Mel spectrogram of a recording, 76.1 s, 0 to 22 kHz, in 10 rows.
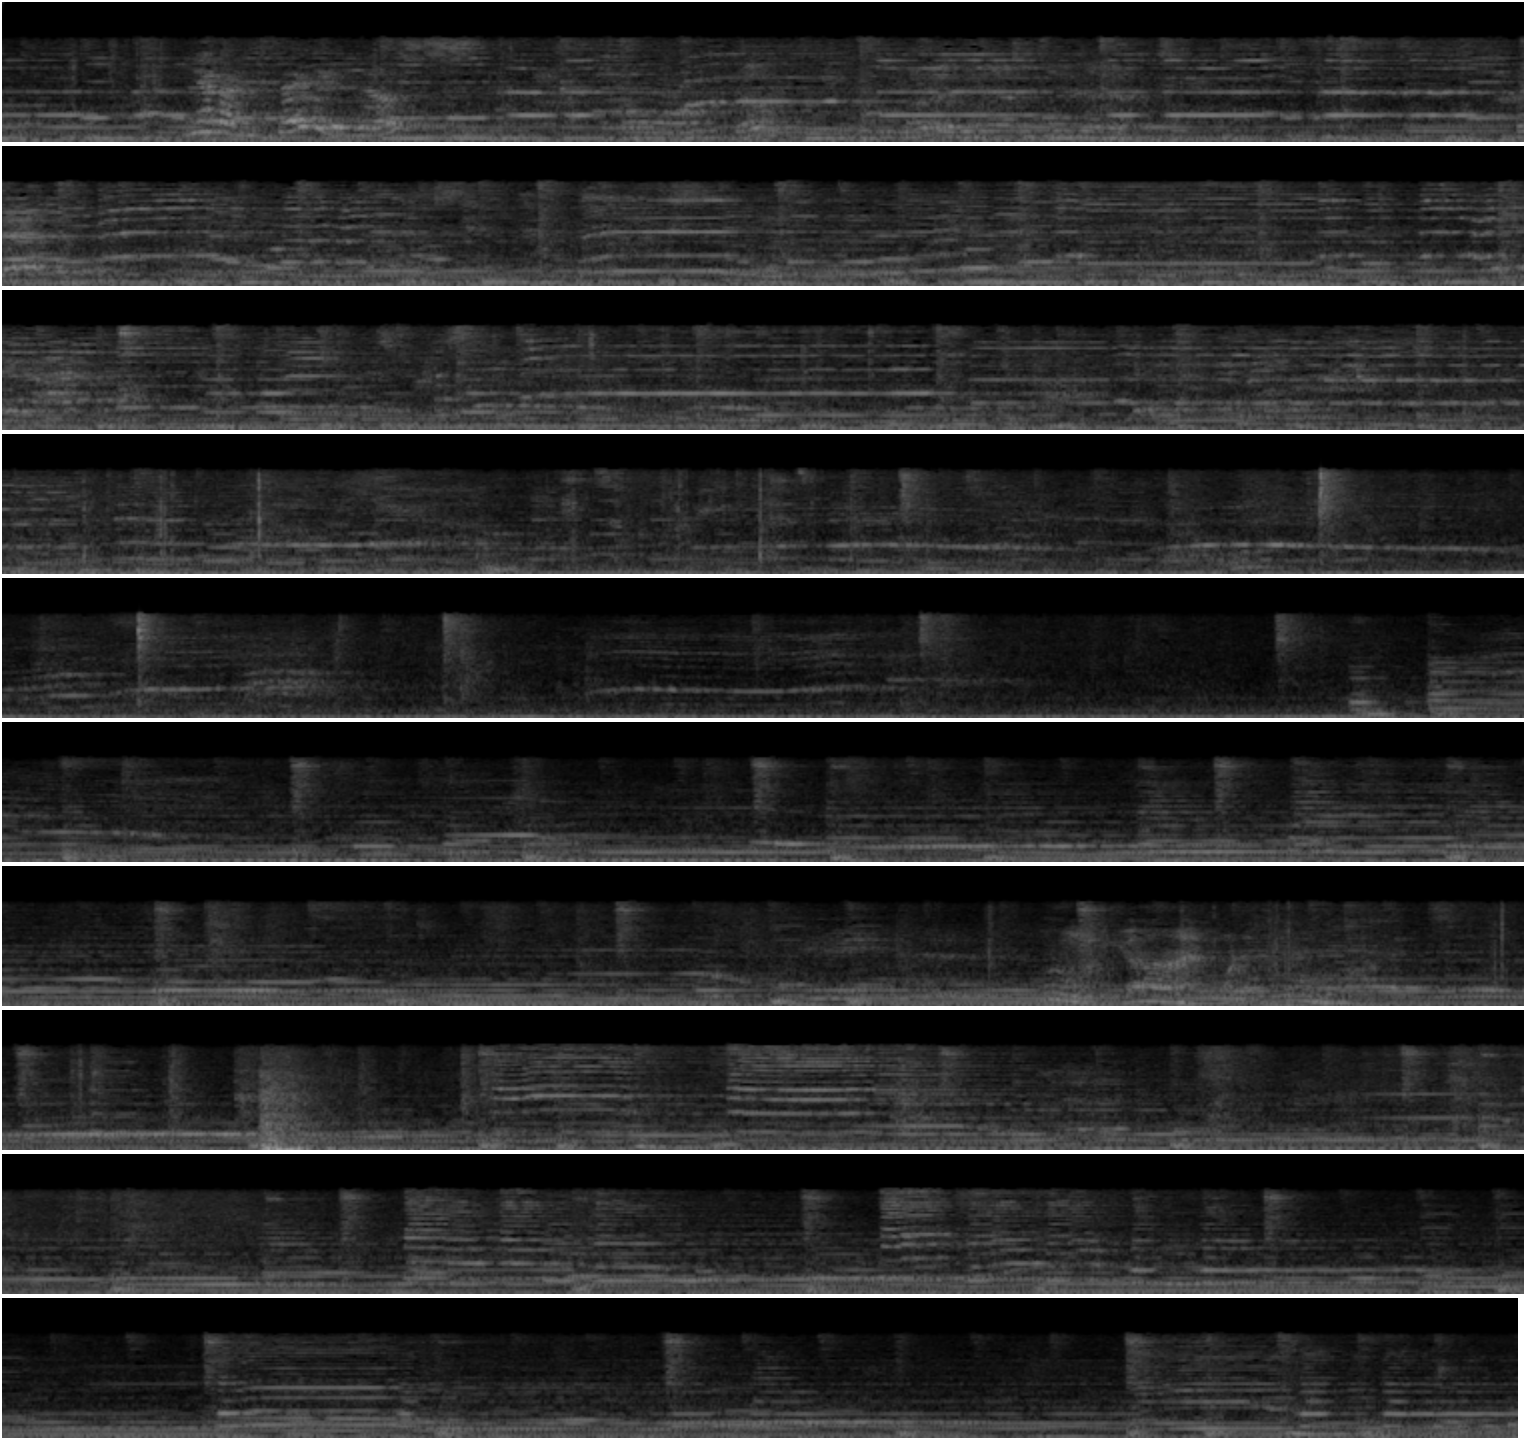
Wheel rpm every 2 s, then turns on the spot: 0, 0, 0, 0, 0, 0, 0, 0, 0, 0, 0, 0, 0, 0, 0, 0, 0, 0, 0, 0, 0, 0, 0, 0, 0, 0, 0, 0, 0, 0, 0, 0, 0, 0, 0, 0, 0, 0.
none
